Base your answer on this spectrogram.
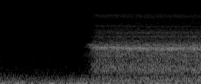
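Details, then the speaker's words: Quiet room, then a sudden steady rush of airflow with a faint whistle as a GE mechanical ventilator starts delivering a pressurized breath after setup. "show that it is in fact giving pressure."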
